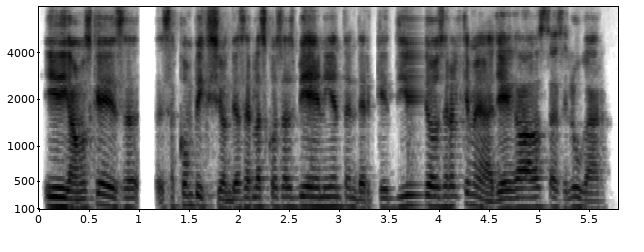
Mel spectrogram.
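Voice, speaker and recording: A man's voice: medium pitch, steady tone, fast talker, a little hiss or hum. A man with a Colombian accent, a restaurant owner, earnestly and reflectively telling stories from his life in an interview. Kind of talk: interview answers, personal storytelling. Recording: dull lo-fi recording.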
